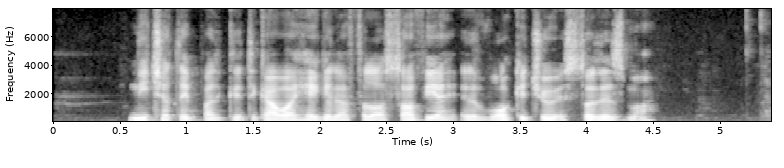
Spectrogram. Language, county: Lithuanian, Klaipėda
